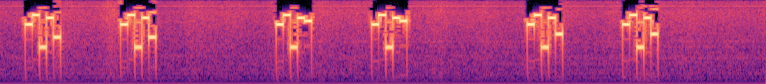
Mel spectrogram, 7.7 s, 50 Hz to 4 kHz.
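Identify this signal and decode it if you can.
Five-tone selective call (ZVEI), heard as quick runs of five tones, tones of about 70 ms. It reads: 88104 88104 88109 88109 88105 88105
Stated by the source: SDR-received ZVEI five-tone call, code 88192, archived by feuerwehr-orlamuende (fire brigade Orlamünde) server f85360.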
